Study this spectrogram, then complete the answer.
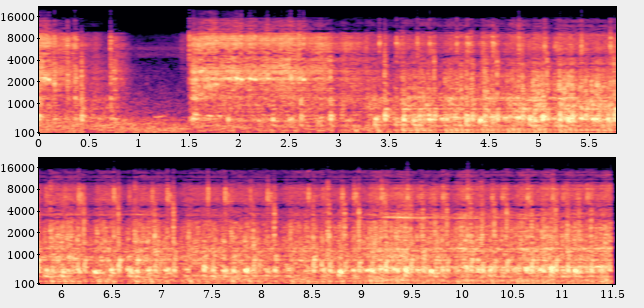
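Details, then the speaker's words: Bajaj Platina motorcycle started and idling with a loud, rapid metallic clatter from inside the engine; another mechanic said the crankshaft bearing is broken, and the tank and cylinder head cover are removed next to check the camshaft. "चाबी switch को on करेंगे और यहां पर आपको सबसे पहले इसकी आवाज सुना देते हैं कि गाड़ी में किस तरीके से खड़खड़ हट की साउंड आ रही है"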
